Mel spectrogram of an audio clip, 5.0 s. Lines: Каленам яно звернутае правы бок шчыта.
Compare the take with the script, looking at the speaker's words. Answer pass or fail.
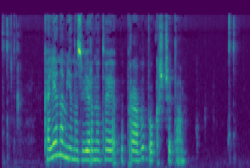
fail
